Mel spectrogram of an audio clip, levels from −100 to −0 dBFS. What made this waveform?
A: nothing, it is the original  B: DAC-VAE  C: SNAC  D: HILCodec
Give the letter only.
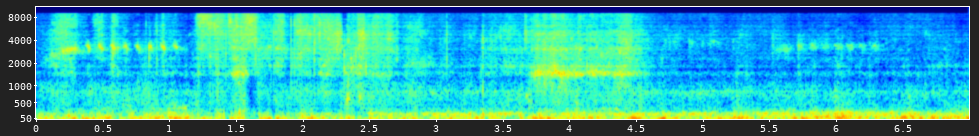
D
